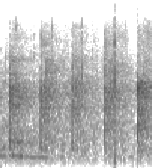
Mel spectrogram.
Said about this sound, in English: If you're here today and you have children, you've done exceptionally well. Well done. I think we can give you an applause for that.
